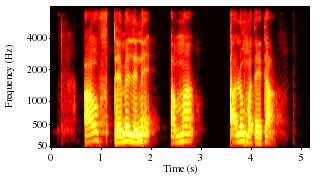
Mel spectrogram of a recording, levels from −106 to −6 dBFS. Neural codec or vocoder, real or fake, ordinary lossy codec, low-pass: autoencoder, 48 kHz, 128 numbers a frame, DAC-VAE, trained on Japanese speech; fake; Opus, 24 kbps; 7.2 kHz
